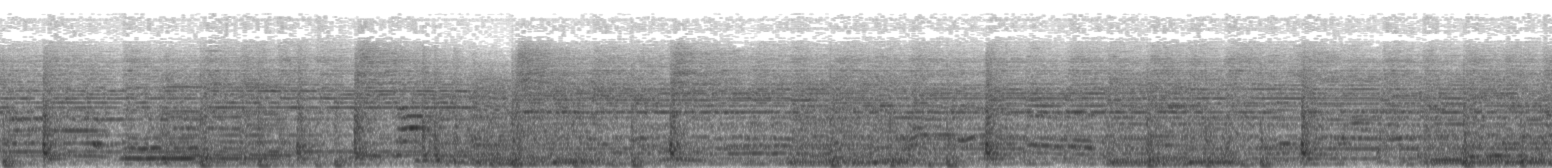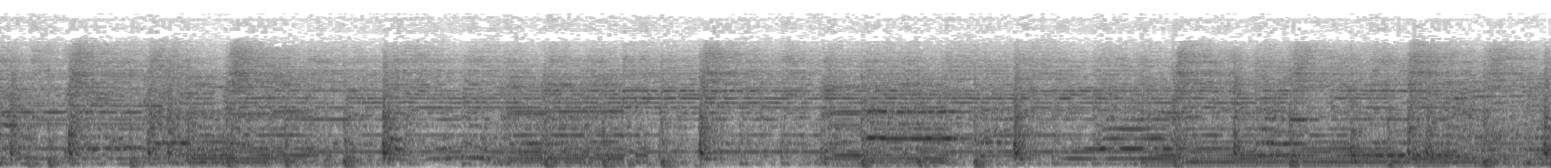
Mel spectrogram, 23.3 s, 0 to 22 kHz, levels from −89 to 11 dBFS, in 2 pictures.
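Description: Around 4.84 to 4.93 s there's a brief garbled flutter, a case of frames out of order: two neighbouring blocks of about 46 ms each got swapped, so that stretch plays back to front in halves. The same thing happens at 12.29 s with shorter 23 ms blocks, at 16.31 to 16.50 s with longer 93 ms blocks, and at 19.07 to 19.17 s. No time goes missing.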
